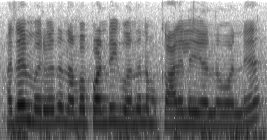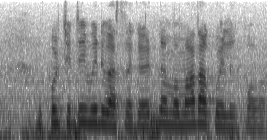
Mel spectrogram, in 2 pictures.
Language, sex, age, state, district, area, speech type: Tamil, female, 30-45, Tamil Nadu, Tiruvannamalai, rural, spontaneous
